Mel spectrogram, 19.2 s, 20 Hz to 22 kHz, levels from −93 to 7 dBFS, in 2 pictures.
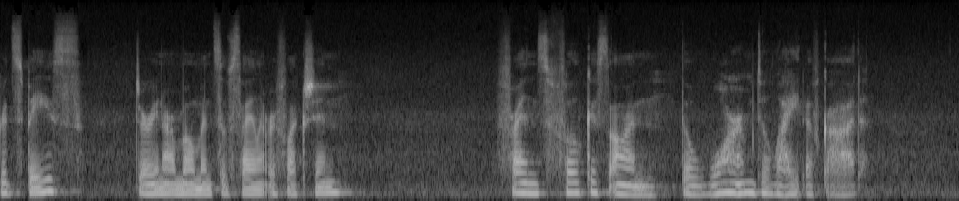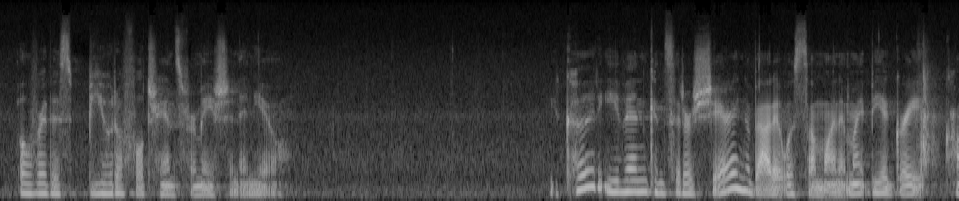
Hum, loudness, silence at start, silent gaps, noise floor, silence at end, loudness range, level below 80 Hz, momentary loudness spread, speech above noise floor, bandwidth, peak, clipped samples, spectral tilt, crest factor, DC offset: none; -29 LUFS; 0 s; none; -54 dBFS; 0 s; 8 LU; -82 dBFS; 10 LU; 26 dB; 19 kHz; -6 dBFS; under 0.1%; -5 dB/octave; 24 dB; under 0.1%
